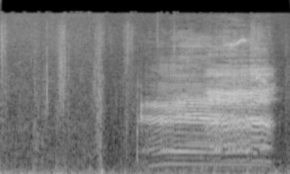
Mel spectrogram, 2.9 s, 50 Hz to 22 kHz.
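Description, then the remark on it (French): A ewe lets out a long, loud bleat with a wavering, harmonic tone, preceded by softer background rustling and faint scattered animal sounds, on a farm pasture where a flock of 77 lactating ewes grazes. “Et puis voilà, les brebis, elles pâturent, euh, ici toute l'année, enfin quasiment toute l'année, puisqu'on les rentre au mois de décembre pour les, pour les mises bas.”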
